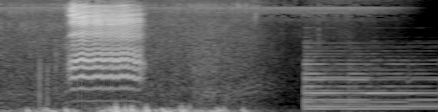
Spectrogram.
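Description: A lamb lets out a single quavering bleat, fairly loud, over a low rumbling background, followed by a steady sustained tone.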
